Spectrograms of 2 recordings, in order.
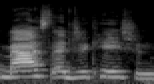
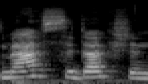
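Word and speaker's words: Masseduction: into is it i i always think mass education but it's mass seduction by saint vincent yeah mass education is sort of how it's spelled new york isn't new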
